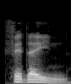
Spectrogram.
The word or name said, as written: fedain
